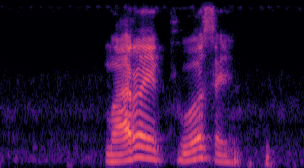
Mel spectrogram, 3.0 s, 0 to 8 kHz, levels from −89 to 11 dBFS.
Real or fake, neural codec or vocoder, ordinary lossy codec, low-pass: fake; codec, 16 kHz, 16 kbps, FunCodec, trained on Chinese and English, 50 frames a second; Opus, 24 kbps; 7.2 kHz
